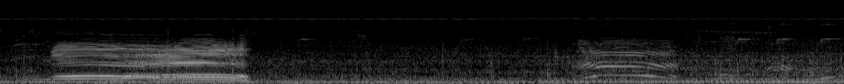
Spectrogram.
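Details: Forest-herded cattle heading to their shed, leaping with joy, give a long sustained moo lasting about two seconds, followed by a shorter, fainter moo later, with steady low outdoor rumble.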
